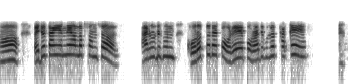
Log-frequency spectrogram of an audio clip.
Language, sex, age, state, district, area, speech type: Assamese, female, 45-60, Assam, Nalbari, rural, conversation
